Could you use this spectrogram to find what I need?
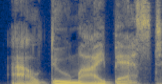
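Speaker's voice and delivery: slow, drawn-out sinister doll voice; Chucky. Retold or imitated. Evil doll answering the woman he hugs, slow menace. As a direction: creep through it at half speed. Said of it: "Fucking evil Chucky doll".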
